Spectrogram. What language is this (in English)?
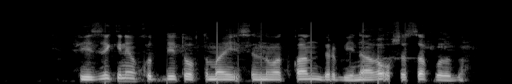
Uyghur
